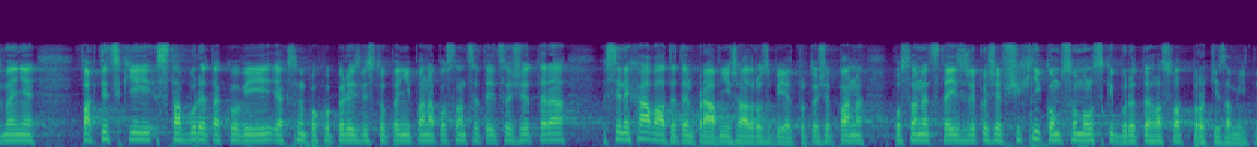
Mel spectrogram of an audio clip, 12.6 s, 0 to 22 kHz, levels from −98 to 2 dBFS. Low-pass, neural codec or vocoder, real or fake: 7.2 kHz; none; real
